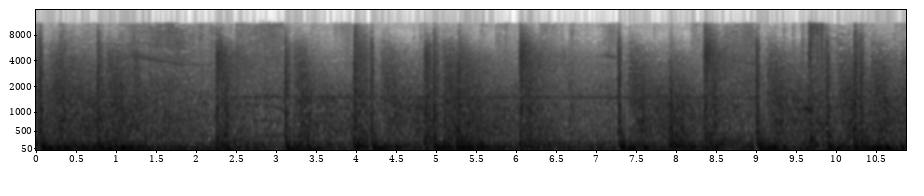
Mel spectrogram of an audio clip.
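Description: Far Cry 5 battle with gunfire and mortar fire, a dense continuous barrage of shots and thumping blasts at moderate level throughout, no talk.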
